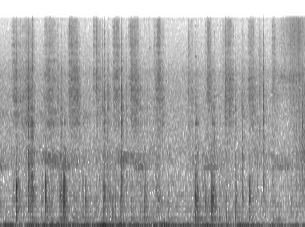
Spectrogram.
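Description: A spoon clinking and scraping against a metal dish, about a dozen light knocks at an irregular pace.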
